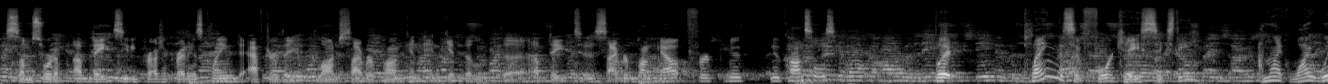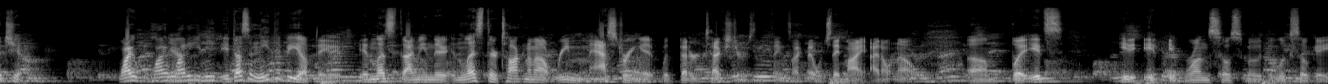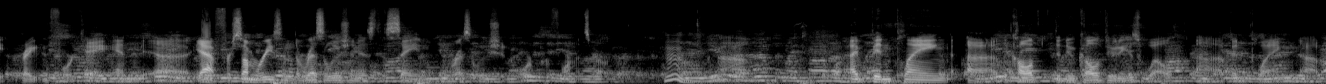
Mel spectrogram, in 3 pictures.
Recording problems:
background chatter; loud; throughout; 2 voices, 6 dB below the speech

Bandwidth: 14.5 kHz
